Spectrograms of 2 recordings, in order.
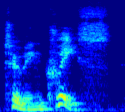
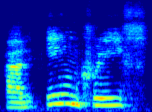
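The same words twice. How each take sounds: First: Increase stressed on the second syllable, low, slow; verb stress. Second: Increase stressed on the first syllable, high, slow; noun stress. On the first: Teacher drilling nouns against verbs, second-syllable stress on increase. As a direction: land on CREASE in increase. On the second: Teacher drilling nouns against verbs, first-syllable stress on increase. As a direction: hit IN in increase. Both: Shown as a demonstration. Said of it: "hear me changing the position of the stress".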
